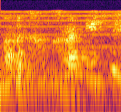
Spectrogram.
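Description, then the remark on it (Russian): A steady buzzing hum voiced low in the throat by people at a seminar, held continuously for just over a second with a slightly rough, droning texture. “Нет, надо именно горлом произносить жужжащий звук.”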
